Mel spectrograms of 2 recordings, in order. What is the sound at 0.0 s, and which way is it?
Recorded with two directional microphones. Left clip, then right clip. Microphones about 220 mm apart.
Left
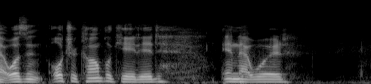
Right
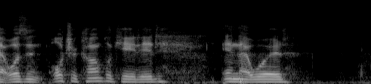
Speech, 15° left (ahead or behind).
